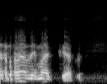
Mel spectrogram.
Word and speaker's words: Raedemaeker: Gabriel de Rademacher.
